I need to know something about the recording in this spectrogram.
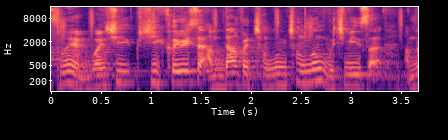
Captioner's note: splashing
